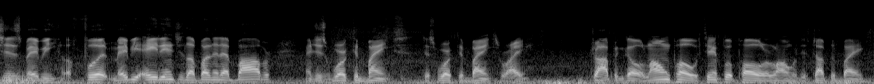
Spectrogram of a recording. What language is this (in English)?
English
